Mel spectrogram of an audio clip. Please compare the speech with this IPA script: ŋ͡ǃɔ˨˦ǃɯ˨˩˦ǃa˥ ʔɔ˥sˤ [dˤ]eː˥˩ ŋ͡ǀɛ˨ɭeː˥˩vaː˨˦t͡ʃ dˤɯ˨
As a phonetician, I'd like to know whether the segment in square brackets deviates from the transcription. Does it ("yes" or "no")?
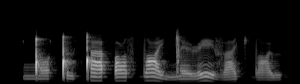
no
